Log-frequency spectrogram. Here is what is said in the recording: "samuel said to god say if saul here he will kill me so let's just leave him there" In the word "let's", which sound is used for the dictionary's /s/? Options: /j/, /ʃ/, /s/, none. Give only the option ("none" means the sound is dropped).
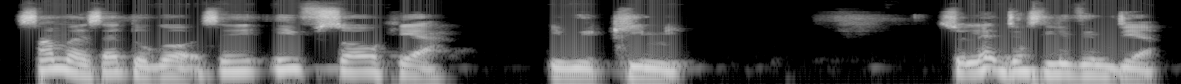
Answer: none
